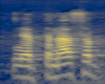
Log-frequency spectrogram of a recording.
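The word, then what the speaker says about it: تناسب: आने वाले मसादर जैसे तनासुब, ठीक है जी, तनासब पढ़ देते हैं, इस तरह गलत हो जाता है, तो ऐसा जो इसकी प्रोनाउंसिएशन है ओरिजिनल उर्दू के अंदर जो है अरेबिक से डेरिवेट करने के बाद वो क्या है, तनासुब।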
